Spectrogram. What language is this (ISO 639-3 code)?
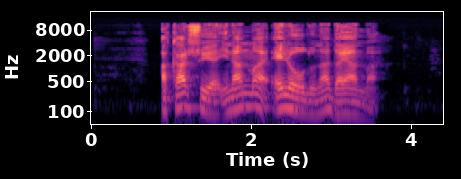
tur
